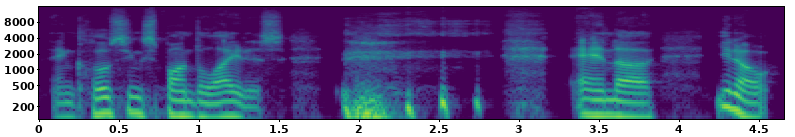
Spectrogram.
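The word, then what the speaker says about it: ankylosing spondylitis: Enclosing spondilitis. That's how you pronounce it. Enclosing spondylitis.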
